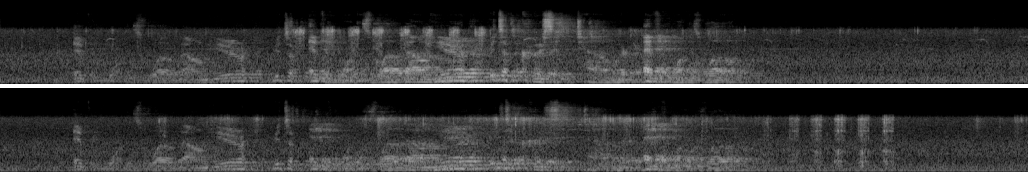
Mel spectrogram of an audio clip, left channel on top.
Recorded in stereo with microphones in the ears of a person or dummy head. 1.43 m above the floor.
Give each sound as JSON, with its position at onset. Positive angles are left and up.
{"t": 0.7, "sound": "a man speaking", "side_deg": -10, "distance_m": 1.6}
{"t": 3.1, "sound": "a man speaking", "side_deg": 80, "distance_m": 6.5}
